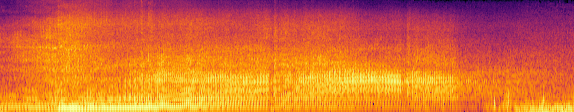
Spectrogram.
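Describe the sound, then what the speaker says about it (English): A KTM Super Duke R with a big V-twin engine revs up loudly and steadily, its rising harmonic whine climbing over several seconds with brief dips in between, close and alone. "They spent a lot of development time minimising the vibrations from this big,"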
